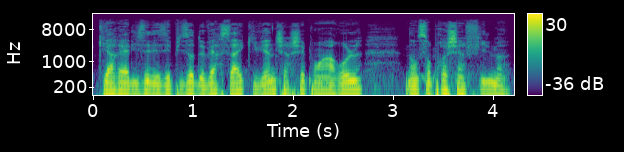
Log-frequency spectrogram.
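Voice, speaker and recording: A man's voice: mid-range voice, steady tone, quick pace, gravelly, dark tone, slight background noise. A man hosting a radio show, presenting and interviewing guests.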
